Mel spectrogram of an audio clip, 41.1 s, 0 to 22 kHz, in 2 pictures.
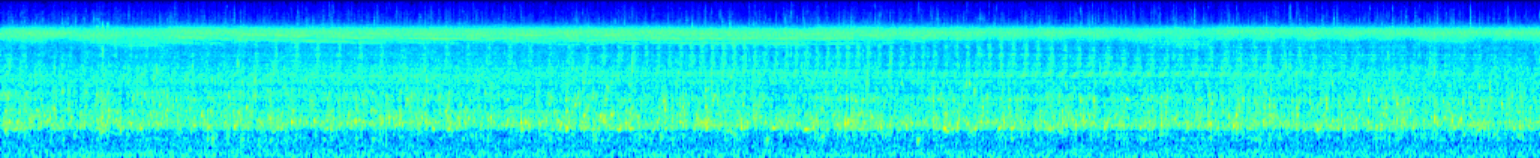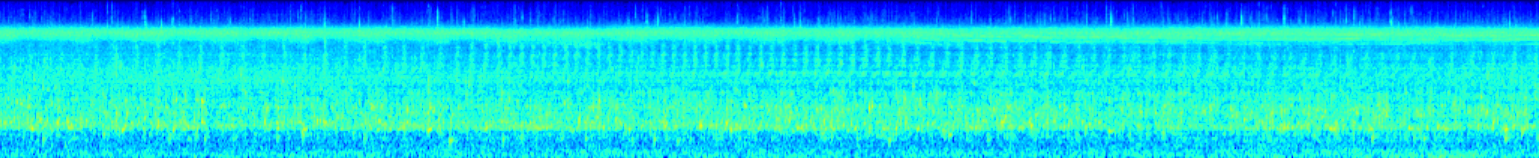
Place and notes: Zhonggua River, 成功里 Puli Township - Sound of water
Brook, small stream, Sound of water
Zoom H2n MS+XY+Spatial audio
27 July 2016, 13:00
